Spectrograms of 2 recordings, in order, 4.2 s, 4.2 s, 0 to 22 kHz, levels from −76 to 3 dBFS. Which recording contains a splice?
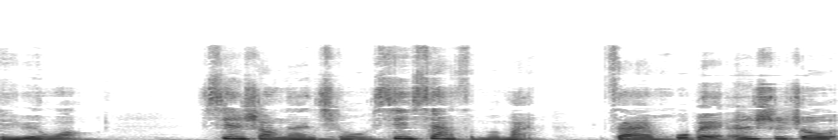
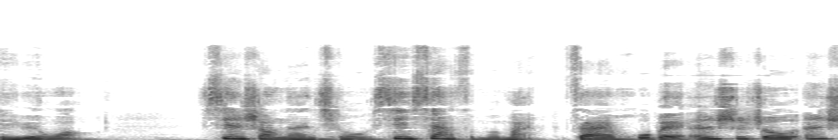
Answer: second; 1 cut; at 2.8 s

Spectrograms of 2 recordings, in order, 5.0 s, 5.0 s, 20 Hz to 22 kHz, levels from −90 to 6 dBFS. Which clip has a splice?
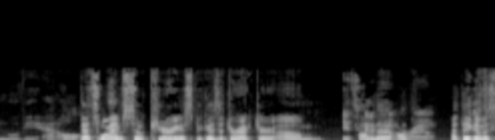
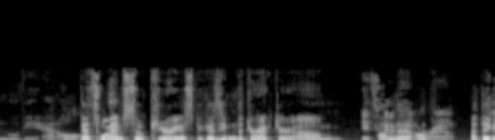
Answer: first; 1 cut; at 2.2 s

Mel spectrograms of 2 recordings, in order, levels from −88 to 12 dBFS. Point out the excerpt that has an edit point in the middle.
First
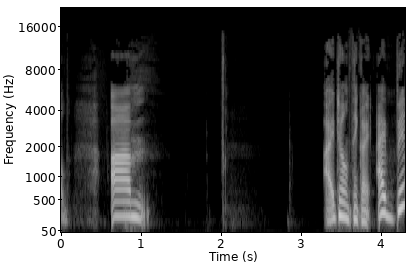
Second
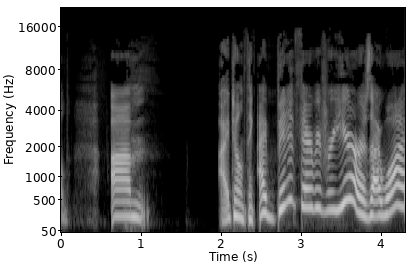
second; 2 cuts; at 1.6 s, 2.4 s

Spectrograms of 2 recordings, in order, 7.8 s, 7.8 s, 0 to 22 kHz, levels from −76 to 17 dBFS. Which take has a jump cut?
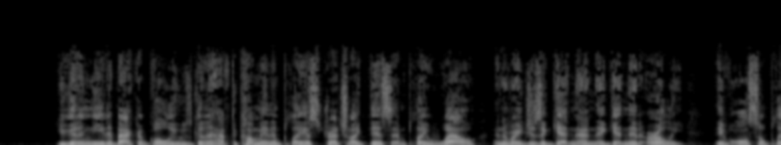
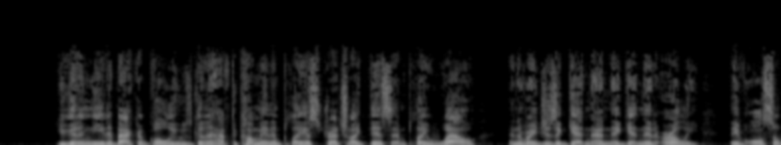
first; 1 cut; at 4.8 s

